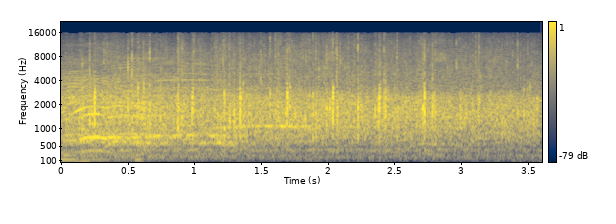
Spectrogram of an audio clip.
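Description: A crowd applauds steadily, many hands clapping in a dense, continuous patter that holds at an even loudness for the whole few seconds, with no one speaking over it.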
